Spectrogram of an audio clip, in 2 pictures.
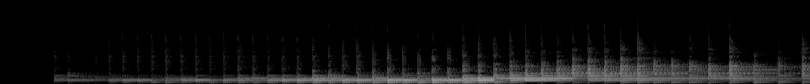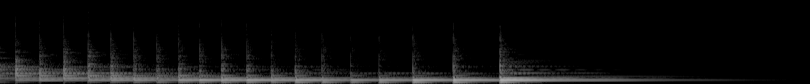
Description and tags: bendir accelerating
Accelerating from low and slow to fast and high and back to low and slow. Recorded with Zoom H2n and Sennheiser mic. No editing, no added effects. Might be useful as an fx.
Might be useful as a filler.
The money will help to maintain the website:
percussion, rhythm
